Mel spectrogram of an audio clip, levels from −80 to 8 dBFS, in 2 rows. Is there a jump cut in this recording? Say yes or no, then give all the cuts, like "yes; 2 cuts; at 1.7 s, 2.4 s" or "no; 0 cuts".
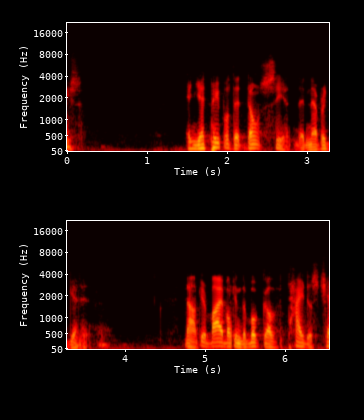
yes; 3 cuts; at 1.8 s, 4.9 s, 5.3 s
